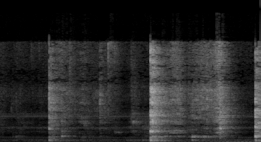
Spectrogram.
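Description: Metal clatter and clinks of a utensil against a pot as cooked mutton pieces are added to masala, in a few sharp bursts, close by and moderately loud, with no talking.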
